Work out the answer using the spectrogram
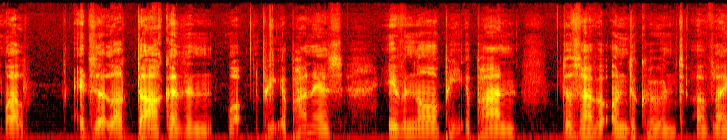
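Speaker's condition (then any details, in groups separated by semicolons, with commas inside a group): Cerebral palsy; tight muscles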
